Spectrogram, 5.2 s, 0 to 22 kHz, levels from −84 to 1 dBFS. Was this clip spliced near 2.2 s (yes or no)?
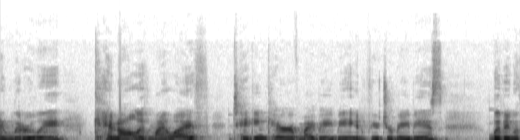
no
